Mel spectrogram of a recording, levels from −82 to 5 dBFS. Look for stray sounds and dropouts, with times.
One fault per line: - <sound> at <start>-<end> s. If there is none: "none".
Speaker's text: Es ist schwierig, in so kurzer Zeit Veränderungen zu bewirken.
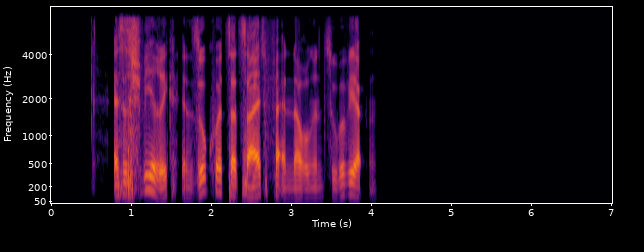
none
